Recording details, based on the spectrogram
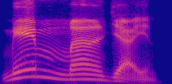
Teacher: Dibacanya, ini N ketemu M. Karena hukum N, hukum nun mati, min. N-nya berubah jadi M tuh. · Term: idgham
